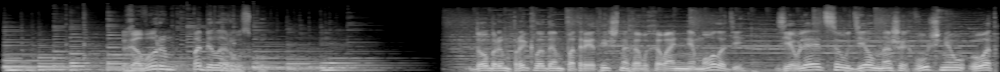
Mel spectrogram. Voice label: Belarusian male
